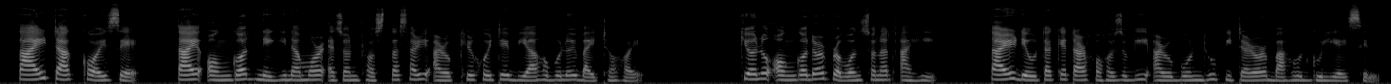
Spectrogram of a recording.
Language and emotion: Assamese, neutral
